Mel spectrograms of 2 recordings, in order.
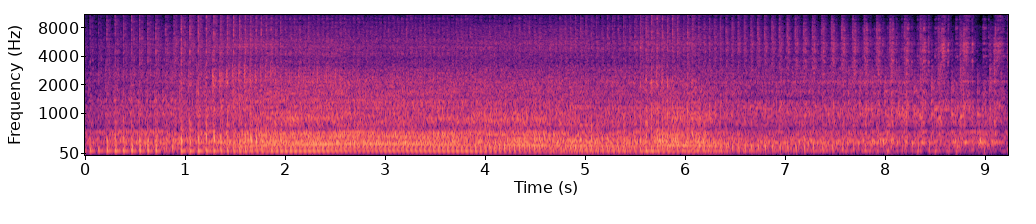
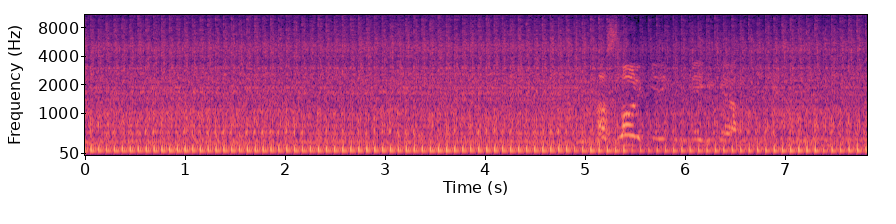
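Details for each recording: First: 1960s Roof push mower, starts on first pull, revved up without air cleaner: revs, holds briefly, then speed sags and it stalls; owner suspects too lean from missing air cleaner, unconfirmed. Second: 1960s push lawn mower found in trash, after carburetor cleaning and plug cleaning, running slightly rich without air cleaner or fan shroud: crisp even single-cylinder putter, briefly dipping then recovering; normal running.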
